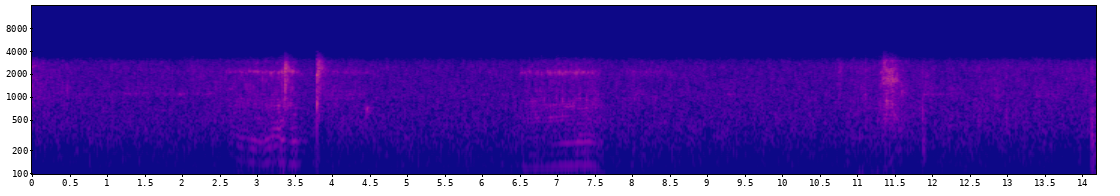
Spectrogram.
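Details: Snoring recorded in Hermosillo, Sonora, in 2018: rough, rattling breathing sounds with a few sharp clicks over a steady hiss, recurring about every four seconds.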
